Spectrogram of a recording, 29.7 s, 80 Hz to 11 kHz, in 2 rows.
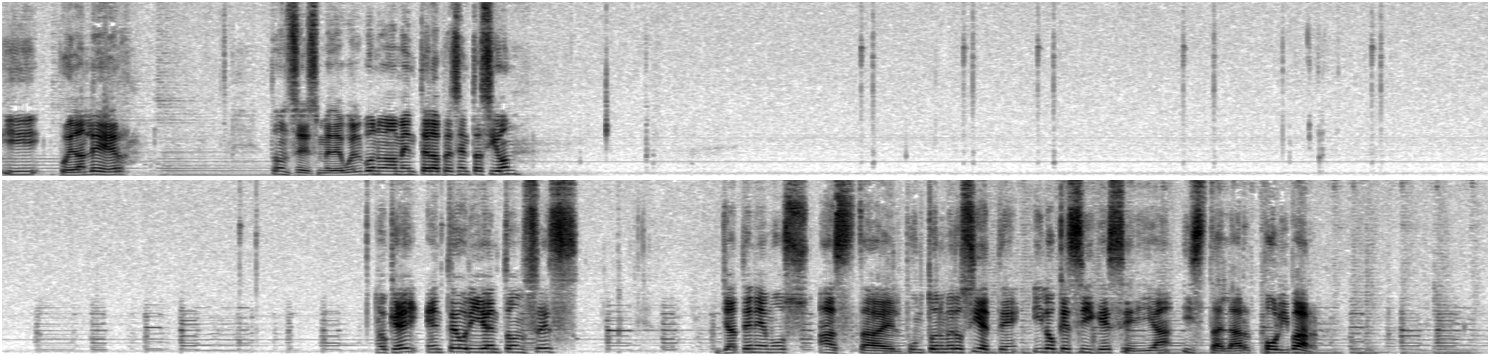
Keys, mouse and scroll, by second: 4.1 super+7.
